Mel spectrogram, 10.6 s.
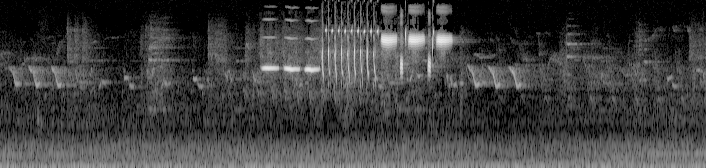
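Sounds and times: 
song sparrow singing: 3.8s - 6.8s.

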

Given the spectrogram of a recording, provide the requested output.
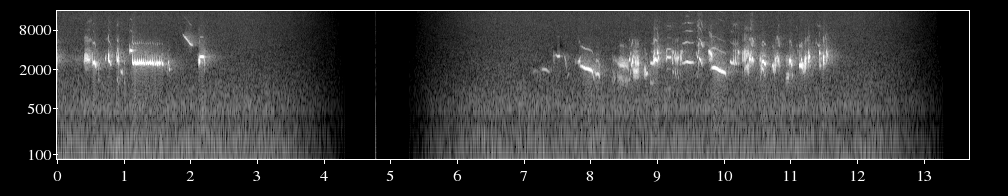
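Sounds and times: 
Sage Thrasher singing: 0.0s - 2.3s, 7.2s - 11.7s.

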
